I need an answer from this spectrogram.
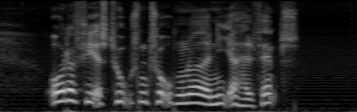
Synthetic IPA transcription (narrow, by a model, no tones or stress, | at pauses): ʔɔ̽ːɾɒfiɐ̰st͡sʰṵːsn̩t͡sʰo̝̰ːɦunɐð̞ˠɒ̽niːʔɒ̽ɦælfem̰s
